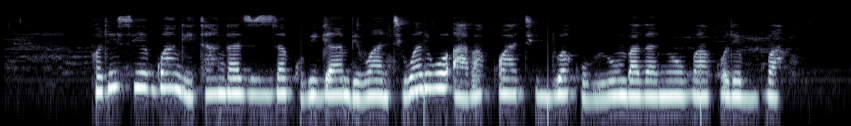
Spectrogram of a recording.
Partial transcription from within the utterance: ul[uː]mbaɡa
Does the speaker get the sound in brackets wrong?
no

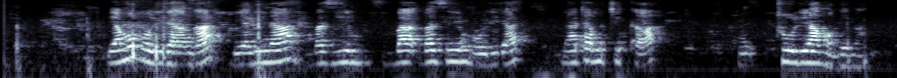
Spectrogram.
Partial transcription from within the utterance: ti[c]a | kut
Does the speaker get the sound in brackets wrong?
yes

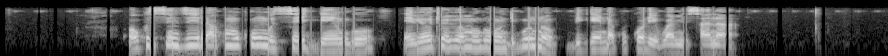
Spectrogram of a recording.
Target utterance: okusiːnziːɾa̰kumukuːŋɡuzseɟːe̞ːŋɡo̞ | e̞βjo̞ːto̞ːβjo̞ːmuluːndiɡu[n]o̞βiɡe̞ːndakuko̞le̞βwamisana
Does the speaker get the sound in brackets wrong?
no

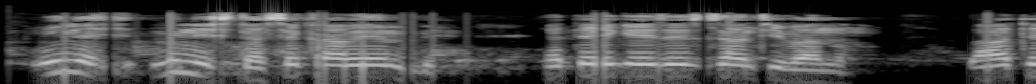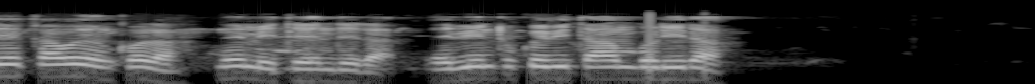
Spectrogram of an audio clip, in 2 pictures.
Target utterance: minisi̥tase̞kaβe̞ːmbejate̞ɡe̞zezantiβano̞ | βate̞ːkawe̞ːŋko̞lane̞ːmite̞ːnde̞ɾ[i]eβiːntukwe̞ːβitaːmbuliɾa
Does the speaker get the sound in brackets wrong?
yes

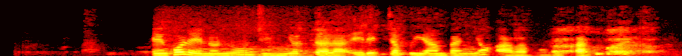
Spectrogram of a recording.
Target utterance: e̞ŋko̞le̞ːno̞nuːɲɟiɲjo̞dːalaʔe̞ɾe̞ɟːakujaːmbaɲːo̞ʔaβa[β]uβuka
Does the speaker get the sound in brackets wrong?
yes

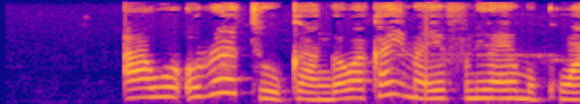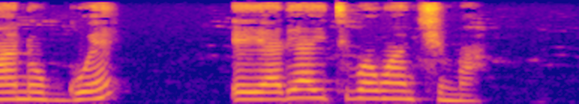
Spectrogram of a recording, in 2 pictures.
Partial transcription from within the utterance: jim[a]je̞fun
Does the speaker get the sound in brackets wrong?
no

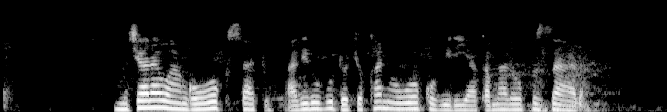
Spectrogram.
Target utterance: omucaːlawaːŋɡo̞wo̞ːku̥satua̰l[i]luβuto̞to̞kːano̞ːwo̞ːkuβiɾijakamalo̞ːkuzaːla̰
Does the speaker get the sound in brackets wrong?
no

